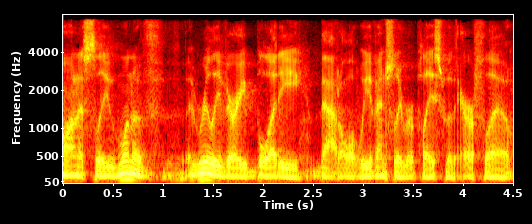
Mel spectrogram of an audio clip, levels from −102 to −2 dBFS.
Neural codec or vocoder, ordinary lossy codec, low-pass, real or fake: none; MP3, 64 kbps; 7.2 kHz; real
